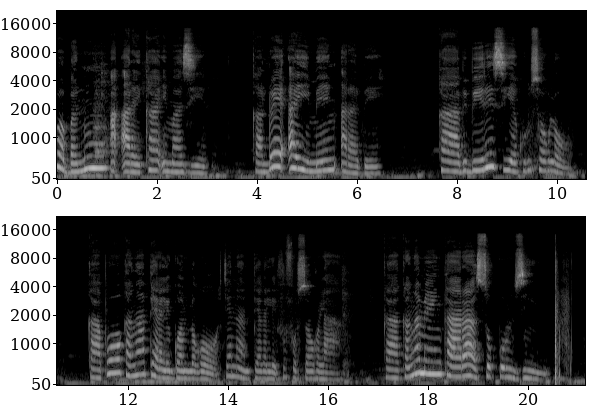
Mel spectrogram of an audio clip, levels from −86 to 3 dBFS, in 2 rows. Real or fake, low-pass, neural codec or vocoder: real; 14.4 kHz; none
